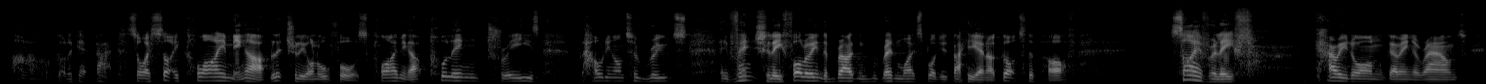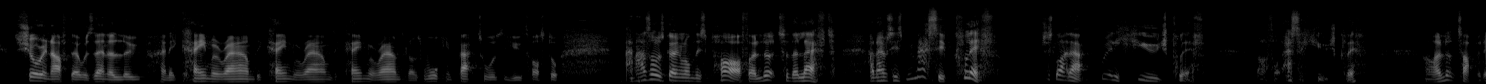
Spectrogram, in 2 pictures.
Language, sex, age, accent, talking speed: English, male, 50-69, British, 210 wpm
